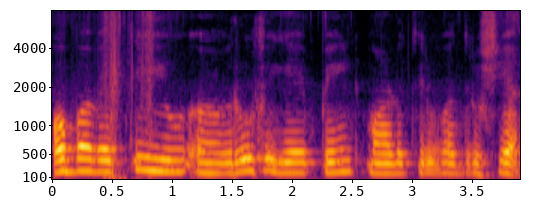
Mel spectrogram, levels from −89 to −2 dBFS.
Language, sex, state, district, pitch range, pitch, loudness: Kannada, female, Karnataka, Chamarajanagar, 175-200 Hz, 180 Hz, -21 LUFS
